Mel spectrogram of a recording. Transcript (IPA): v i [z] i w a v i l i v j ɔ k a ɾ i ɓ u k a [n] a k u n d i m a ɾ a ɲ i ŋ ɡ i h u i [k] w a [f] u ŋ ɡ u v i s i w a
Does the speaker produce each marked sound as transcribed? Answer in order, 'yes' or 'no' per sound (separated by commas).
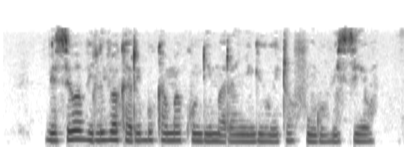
no, no, no, yes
